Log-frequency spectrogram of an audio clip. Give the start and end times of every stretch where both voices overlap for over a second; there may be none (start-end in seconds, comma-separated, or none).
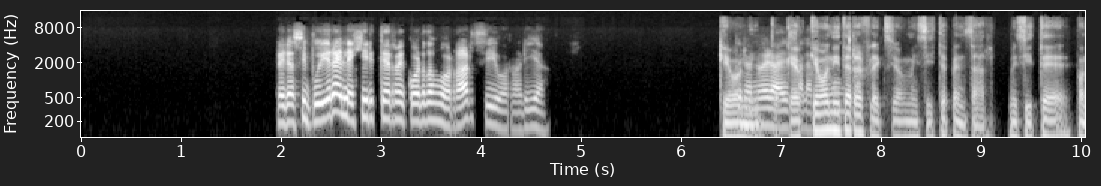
6.5-7.8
